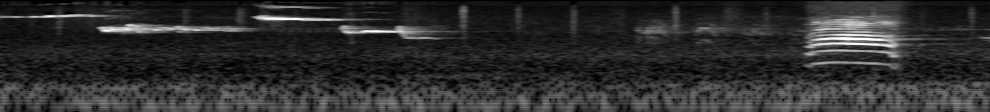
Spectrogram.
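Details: Cat calling: one loud, arching meow with rich harmonics near the end, after several thin, high whistled chirps that slide downward and may come from birds; quiet low background hum throughout.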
